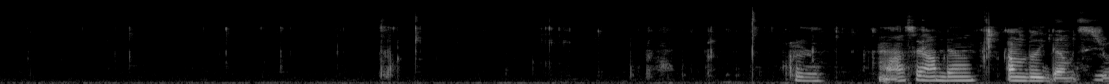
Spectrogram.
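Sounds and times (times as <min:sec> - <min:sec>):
quiet chewing: 0:00.2 - 0:10.9
small mouth clicks: 0:02.0 - 0:04.6.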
